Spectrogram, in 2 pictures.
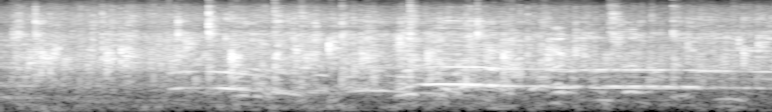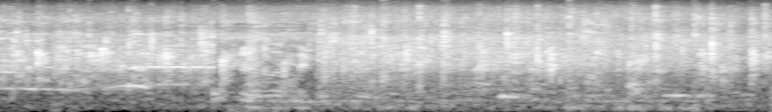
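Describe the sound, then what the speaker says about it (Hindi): Crowd applause at a chief minister's campaign rally in Nari-Koyu constituency, Lower Siang district, India: a dense, steady wash of clapping that continues throughout, with voices heard over it. "तालियां बजती रहनी चाहिए।"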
